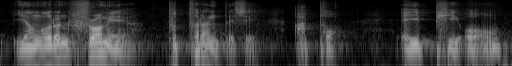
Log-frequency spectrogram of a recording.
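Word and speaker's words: ἀπό: 그래서 제가 이제 원어를 많이 이렇게 서치를 하면서 거기다 좀 원어를 제가 발음을 불러줄 테니까 좀 적어보세요. 아포라는 단어가 있어요. 그게 영어로는 from이에요. 부터라는 뜻이 아포, APO.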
